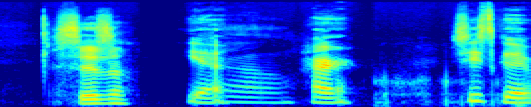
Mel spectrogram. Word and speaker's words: SZA: It's SZA. SZA.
